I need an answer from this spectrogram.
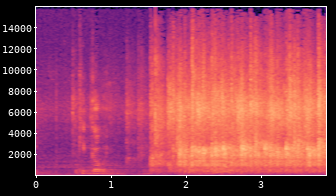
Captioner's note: applause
